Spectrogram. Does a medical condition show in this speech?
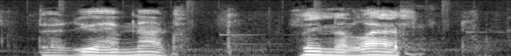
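Yes: multiple sclerosis.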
